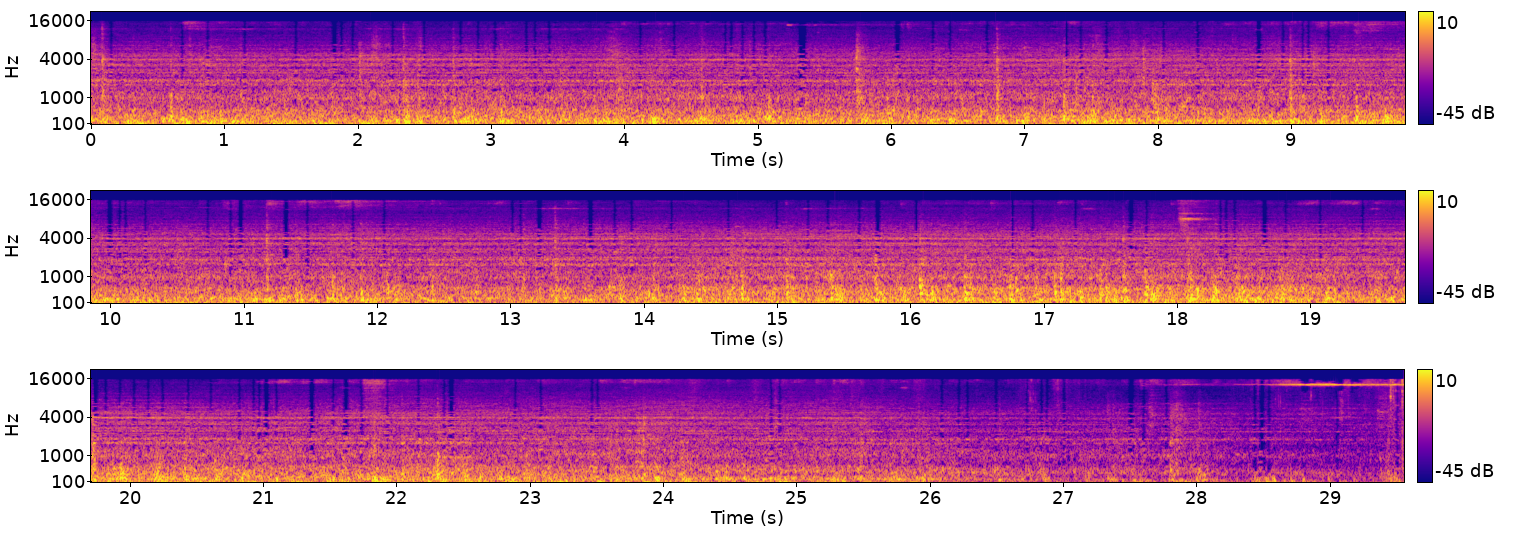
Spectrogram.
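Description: Freight train of tank cars rolling past: a steady rumble of wheels on rail with a thin, steady high squeal from the wheels over it. The sound falls away over the last few seconds.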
